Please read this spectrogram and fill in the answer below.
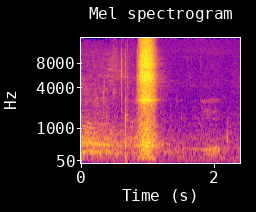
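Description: A man's short, quick breath drawn in close to a handheld microphone, about a second in.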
